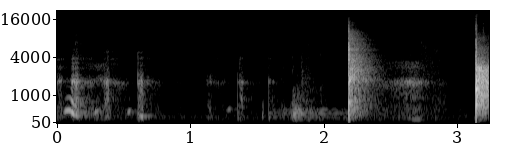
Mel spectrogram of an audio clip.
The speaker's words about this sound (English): That's the slow clap.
